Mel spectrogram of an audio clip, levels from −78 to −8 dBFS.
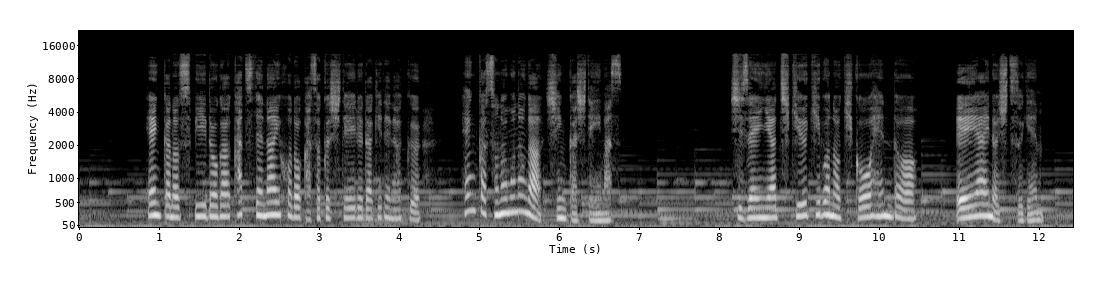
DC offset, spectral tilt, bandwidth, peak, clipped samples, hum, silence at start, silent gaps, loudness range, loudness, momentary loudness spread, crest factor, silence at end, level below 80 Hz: under 0.1%; -5 dB/octave; 13.5 kHz; -6 dBFS; under 0.1%; none; 0 s; none; 3 LU; -24 LUFS; 18 LU; 18 dB; 0 s; -46 dBFS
